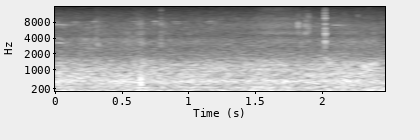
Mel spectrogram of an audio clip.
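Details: Wild honey bee swarm hanging from a tree branch, being collected into a 5-frame nuc box: a steady, dense, low humming drone of many wings that holds without pause, with a few faint clicks above.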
